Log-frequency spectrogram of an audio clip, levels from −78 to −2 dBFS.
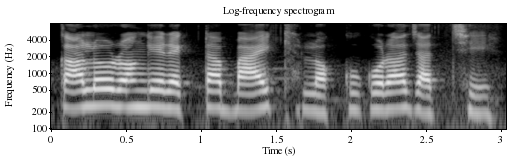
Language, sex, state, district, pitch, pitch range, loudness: Bengali, female, West Bengal, Alipurduar, 230 Hz, 215-240 Hz, -15 LUFS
